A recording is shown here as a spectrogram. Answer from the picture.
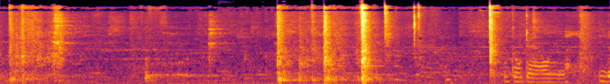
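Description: Metal tins knocking and clinking against each other as a stack of vintage Post Grape-Nuts replica tins is lifted off a shelf. There are a few sharp clanks in the middle.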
